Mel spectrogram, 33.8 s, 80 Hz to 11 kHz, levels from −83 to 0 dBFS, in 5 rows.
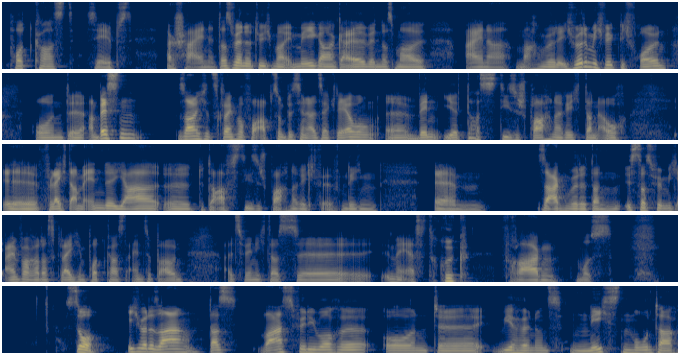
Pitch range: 105-130 Hz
